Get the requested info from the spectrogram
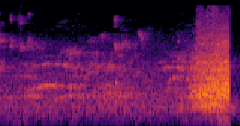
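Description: Basketball shoes squeaking on a hardwood court as short chirping squeals, over faint arena noise; a loud rush of noise swells up right at the end and cuts off suddenly.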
